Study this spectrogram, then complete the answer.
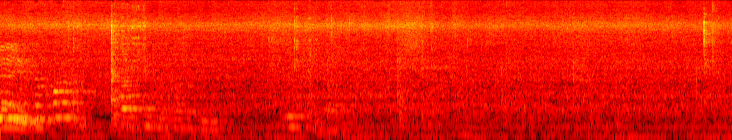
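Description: Bhaje fritters frying in oil, starting with a louder sizzle and scraping and then settling into a quieter steady frying hiss with occasional clinks.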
